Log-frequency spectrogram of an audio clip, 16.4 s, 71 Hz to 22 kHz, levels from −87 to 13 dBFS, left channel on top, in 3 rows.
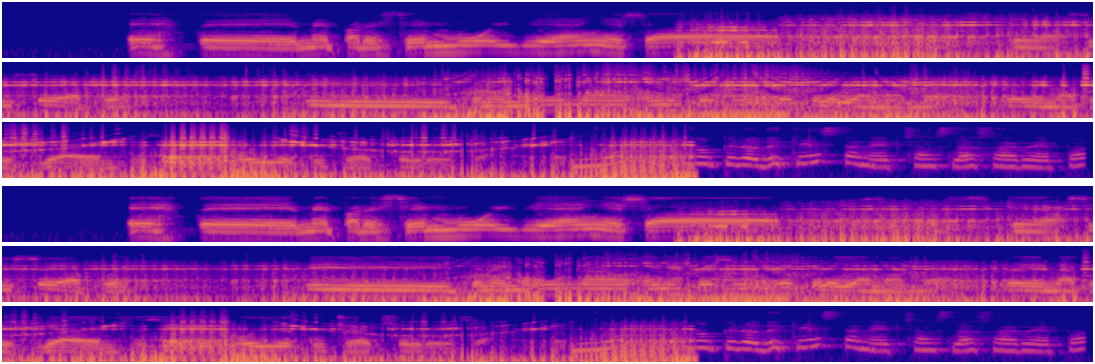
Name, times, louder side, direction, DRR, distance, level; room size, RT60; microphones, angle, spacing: voice 1, 0.6-3.9 4.2-4.8 5.0-6.2 7.0-13.4, right 2 dB, 60° right, 4.8 m, -31 dB
sound 1, 3.4-14.4, left 4 dB, 60° left, 2.7 m, -26 dB
voice 2, 13.8-16.3, left 1 dB, 20° left, 3.1 m, -39 dB
head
